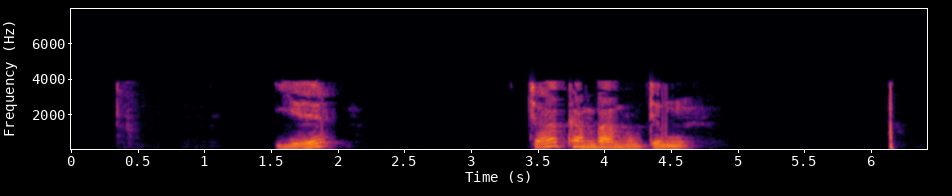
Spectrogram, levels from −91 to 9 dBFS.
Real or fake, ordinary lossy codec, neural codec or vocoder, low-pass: real; AAC, 16 kbps; none; 7.2 kHz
